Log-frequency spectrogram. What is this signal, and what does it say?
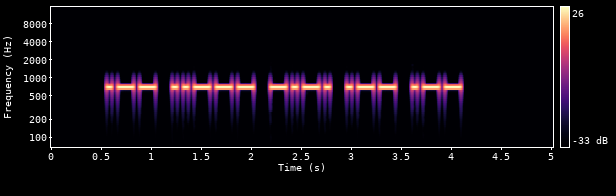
Morse code, heard as a keyed tone, about 21 wpm, 690 Hz. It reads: W2CWW
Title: USA Call Signs - 5 Characters - 2x Character Spacing - 22wpm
